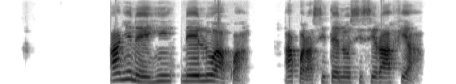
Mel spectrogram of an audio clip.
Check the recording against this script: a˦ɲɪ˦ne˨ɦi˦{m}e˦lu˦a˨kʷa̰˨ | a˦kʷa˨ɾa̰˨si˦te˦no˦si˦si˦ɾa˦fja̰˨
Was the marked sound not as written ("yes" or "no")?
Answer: yes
